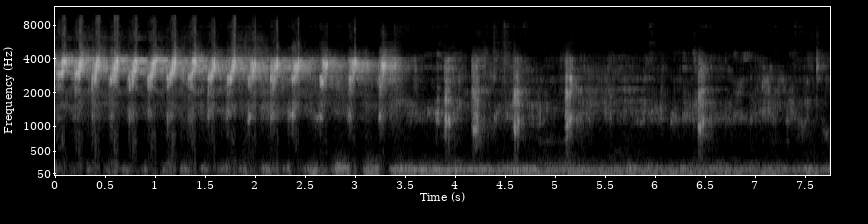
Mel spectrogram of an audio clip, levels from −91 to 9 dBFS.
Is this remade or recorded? remade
